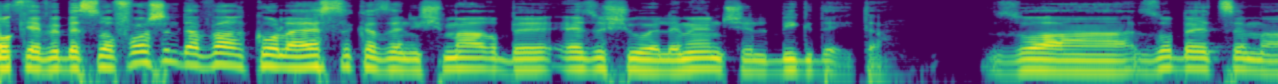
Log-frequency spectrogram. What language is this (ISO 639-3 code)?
heb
